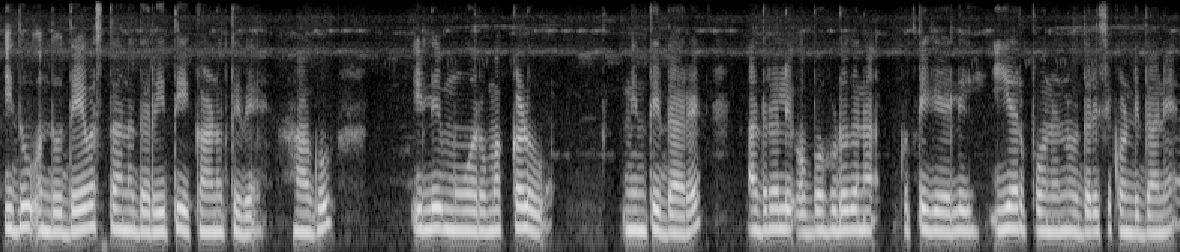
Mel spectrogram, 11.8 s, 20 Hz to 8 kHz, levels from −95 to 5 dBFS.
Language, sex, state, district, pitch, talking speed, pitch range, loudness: Kannada, female, Karnataka, Mysore, 195 Hz, 85 wpm, 185-205 Hz, -15 LUFS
